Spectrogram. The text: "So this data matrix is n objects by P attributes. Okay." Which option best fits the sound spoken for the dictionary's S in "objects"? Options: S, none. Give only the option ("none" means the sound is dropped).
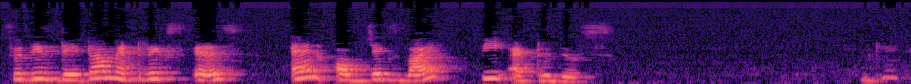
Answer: none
